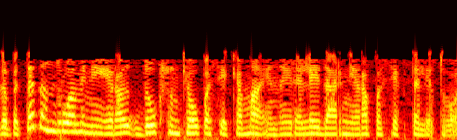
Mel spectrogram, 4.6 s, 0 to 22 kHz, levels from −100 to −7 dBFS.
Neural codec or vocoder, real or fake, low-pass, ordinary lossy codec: vocoder, 22.05 kHz, 80 mel bands, Vocos; fake; 9.9 kHz; AAC, 16 kbps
